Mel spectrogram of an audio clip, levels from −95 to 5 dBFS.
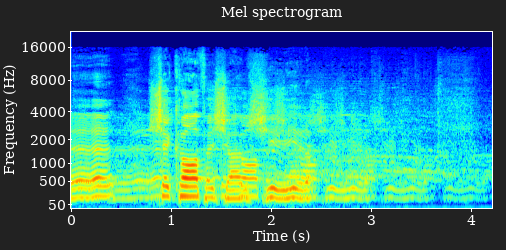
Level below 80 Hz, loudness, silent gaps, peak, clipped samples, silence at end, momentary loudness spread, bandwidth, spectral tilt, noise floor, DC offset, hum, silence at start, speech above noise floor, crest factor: -66 dBFS; -21 LUFS; none; -2 dBFS; under 0.1%; 0 s; 23 LU; 16 kHz; -4.5 dB/octave; -41 dBFS; under 0.1%; none; 0 s; 21 dB; 20 dB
